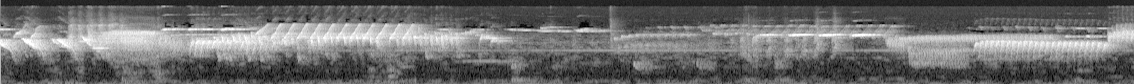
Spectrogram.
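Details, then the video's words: Chorus of canaries singing: long rolling trills changing pitch and speed in successive tours, buzzy and whistled sections, some pauses, over a low steady hum. "Хор канареек. Пение."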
